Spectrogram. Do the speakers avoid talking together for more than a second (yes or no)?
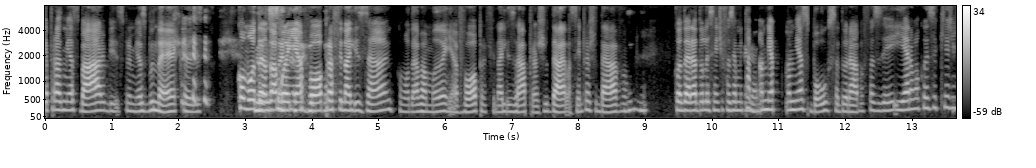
no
